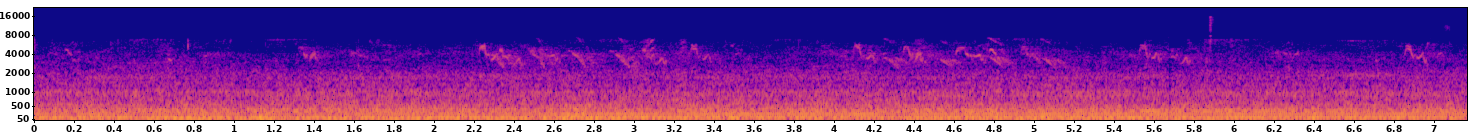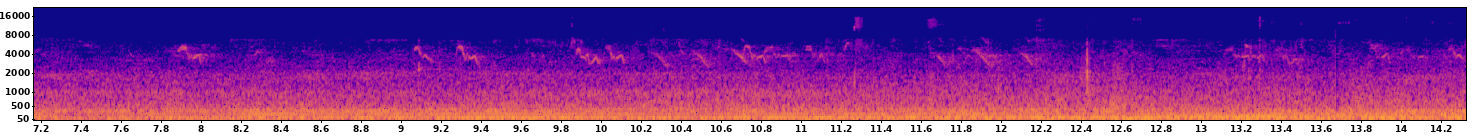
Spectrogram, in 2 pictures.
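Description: Small birds chirping in clusters of short, quickly falling high notes over a steady low hum.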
